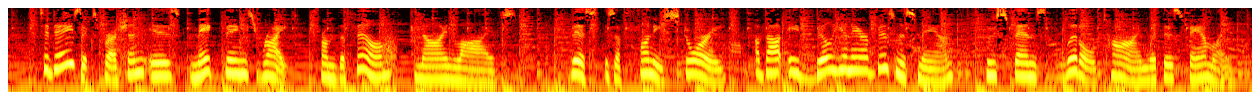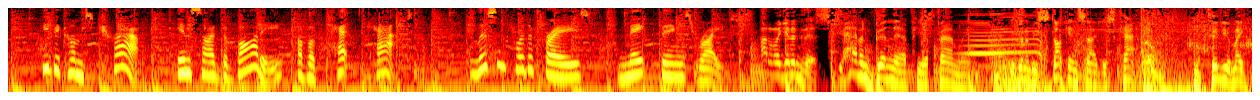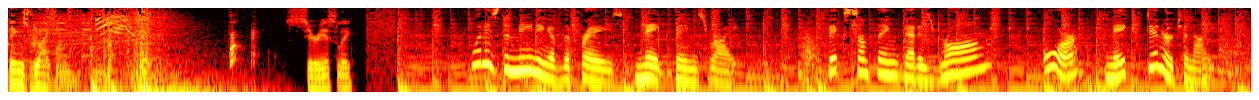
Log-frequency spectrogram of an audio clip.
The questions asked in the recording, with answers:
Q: What is the meaning of the phrase, make things right?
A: Make things right means to fix something that is wrong.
